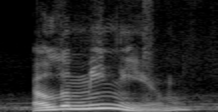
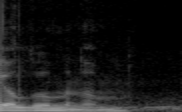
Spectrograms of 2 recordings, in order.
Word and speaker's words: aluminium: Aluminium. That is Is that the British? Done. I've got it. Spelling and pronunciation. Yeah, it is. It is. The American would be aluminum.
